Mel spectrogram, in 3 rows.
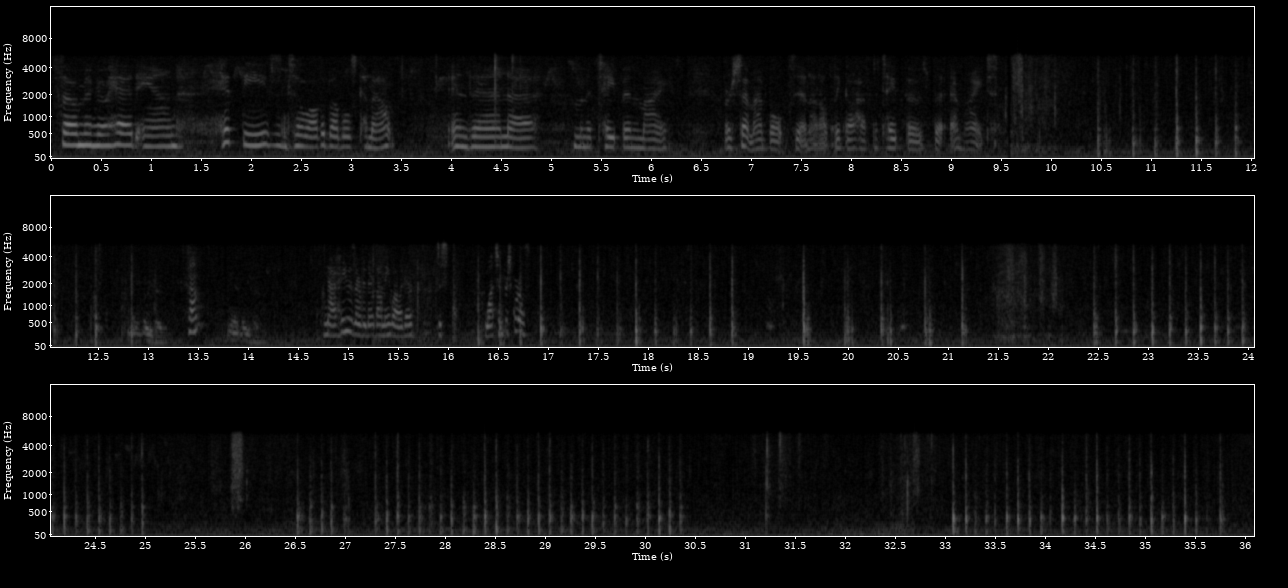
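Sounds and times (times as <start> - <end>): plastic bowls tapping on concrete: 10.4 - 13.0, 16.0 - 21.3, 22.4 - 25.1, 26.5 - 30.4, 33.0 - 35.9.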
